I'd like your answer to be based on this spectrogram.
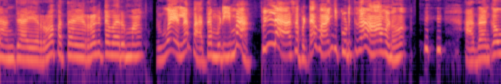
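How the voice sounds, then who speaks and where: A woman's voice: very high-pitched, dry recording, studio quality. A woman voicing a sly, scheming younger sister in a cartoon, coaxing and mock-tearful, with a Tirunelveli Tamil accent.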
